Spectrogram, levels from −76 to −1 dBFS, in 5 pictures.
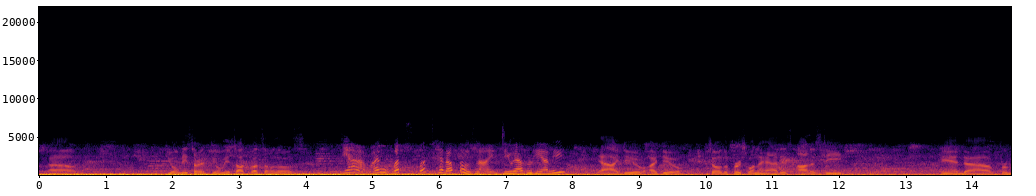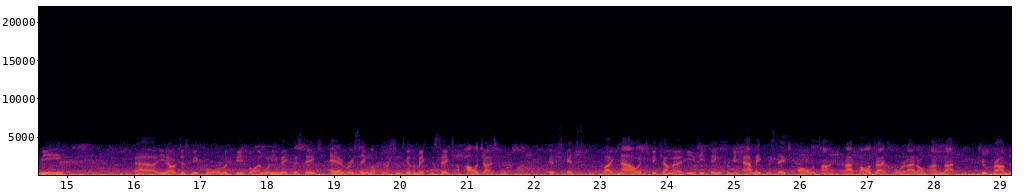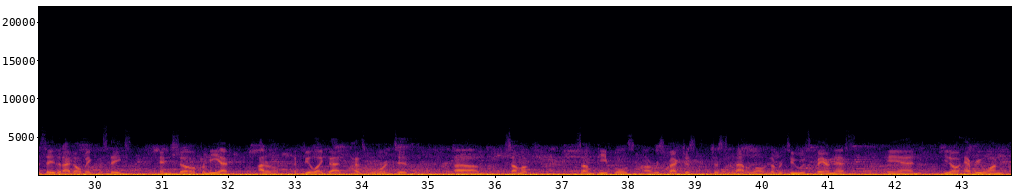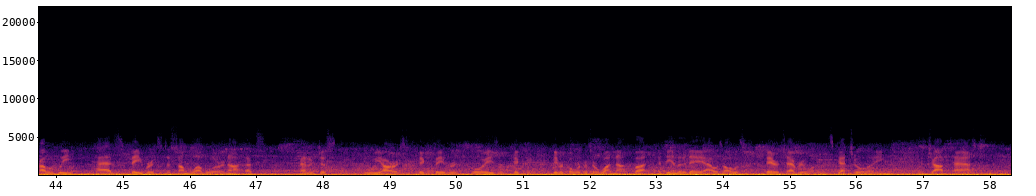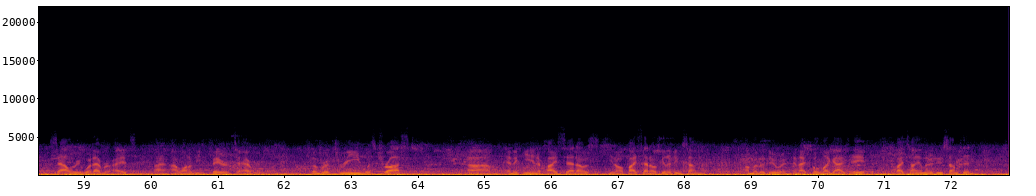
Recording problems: muffled; very; fading above 3.5 kHz
murmuring crowd; loud; throughout; 6 dB below the speech
low rumble; loud; throughout; 10 dB below the speech
rain or running water; faint; throughout; 25 dB below the speech
uneven, jittery; strongly; from 31 to 57 s

